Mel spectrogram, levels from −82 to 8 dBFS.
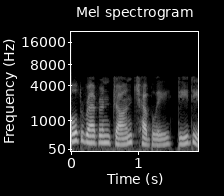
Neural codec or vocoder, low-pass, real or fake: none; 5.4 kHz; real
